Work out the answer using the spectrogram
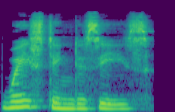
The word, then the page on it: wasting disease: American English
